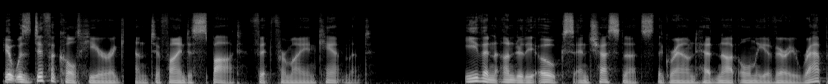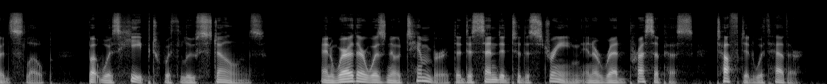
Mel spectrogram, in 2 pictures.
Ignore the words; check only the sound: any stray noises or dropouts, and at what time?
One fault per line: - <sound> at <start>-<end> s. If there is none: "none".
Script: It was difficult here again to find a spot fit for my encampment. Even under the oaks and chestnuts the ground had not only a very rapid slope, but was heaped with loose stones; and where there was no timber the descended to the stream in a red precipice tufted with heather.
- dropout at 1.2-1.4 s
